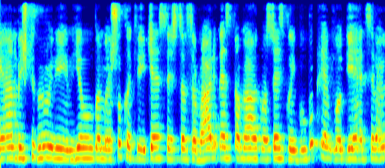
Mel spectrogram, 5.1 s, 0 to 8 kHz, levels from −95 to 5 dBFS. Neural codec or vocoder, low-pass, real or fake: codec, 24 kHz, 0.9 kbps, WavTokenizer, medium music audio release; 7.2 kHz; fake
